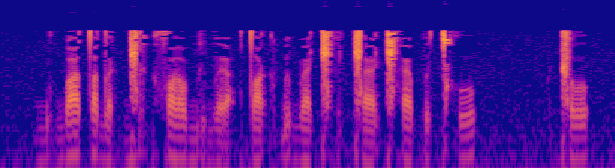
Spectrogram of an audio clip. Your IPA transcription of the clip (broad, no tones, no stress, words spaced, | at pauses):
bʊɡ͡buj tˤɪdɪkɡ͡ǁik sˤʊjubibɛ | tˤæk ɓɪbæǁʰɪ ǁæǁʰæ pɪǀʰu | ǁʊ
